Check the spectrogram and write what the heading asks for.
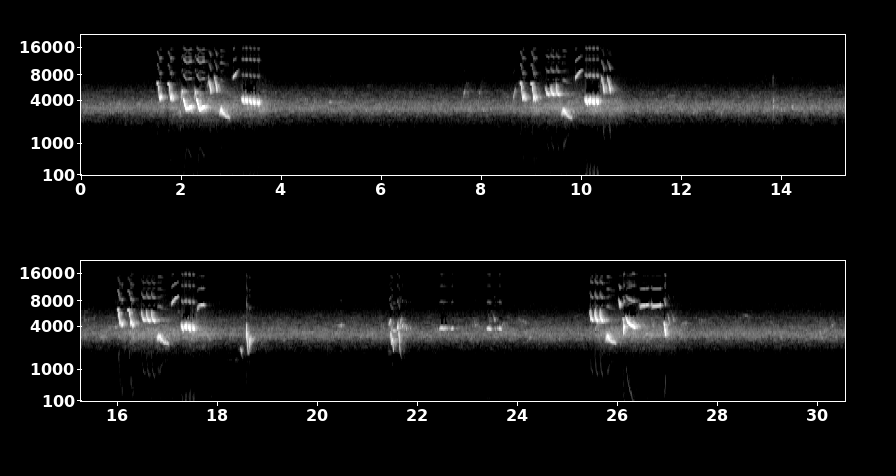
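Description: Yellow-breasted bunting singing: four short phrases of quick sweet notes, about one every eight seconds, with a few single call notes between the third and fourth. A steady high insect-like drone runs underneath throughout.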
